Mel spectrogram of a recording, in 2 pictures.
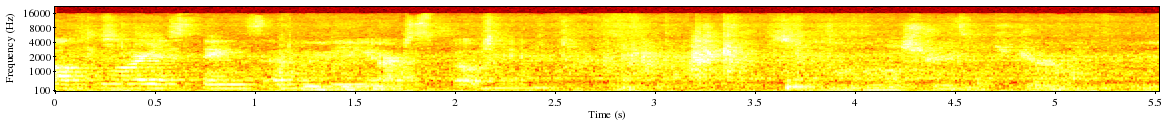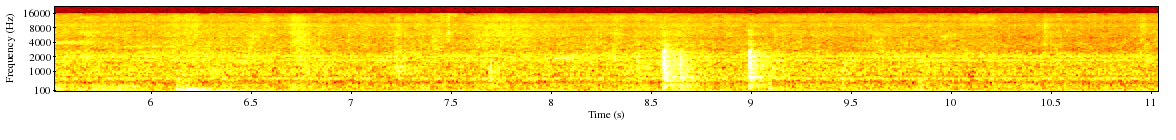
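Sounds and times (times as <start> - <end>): quiet room hum: 0.0 - 11.0.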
